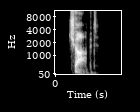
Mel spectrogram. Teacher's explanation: In chopped, the verb chop ends in a voiceless P sound, so the id sounds like a T.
